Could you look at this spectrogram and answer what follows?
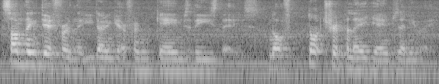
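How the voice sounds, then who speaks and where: A young man with a slightly high voice talks fairly quickly while co-hosting a casual podcast about video games. The room gives an echo, with a steady hum and background noise.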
